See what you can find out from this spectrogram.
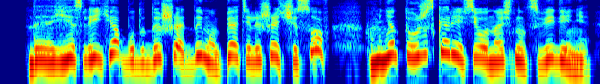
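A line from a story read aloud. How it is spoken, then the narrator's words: Remarked. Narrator (Russian): заметил Майк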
